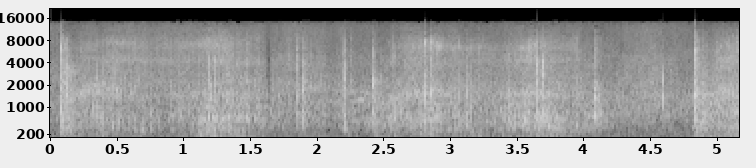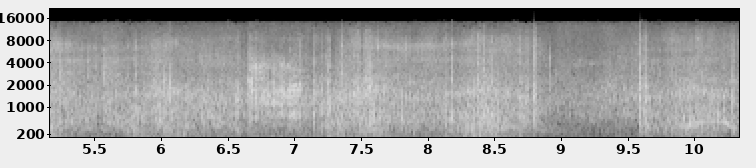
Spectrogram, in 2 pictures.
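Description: Skateboard wheels rolling and carving on a wooden mini ramp, with several sharp clacks of trucks and board hitting the coping.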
